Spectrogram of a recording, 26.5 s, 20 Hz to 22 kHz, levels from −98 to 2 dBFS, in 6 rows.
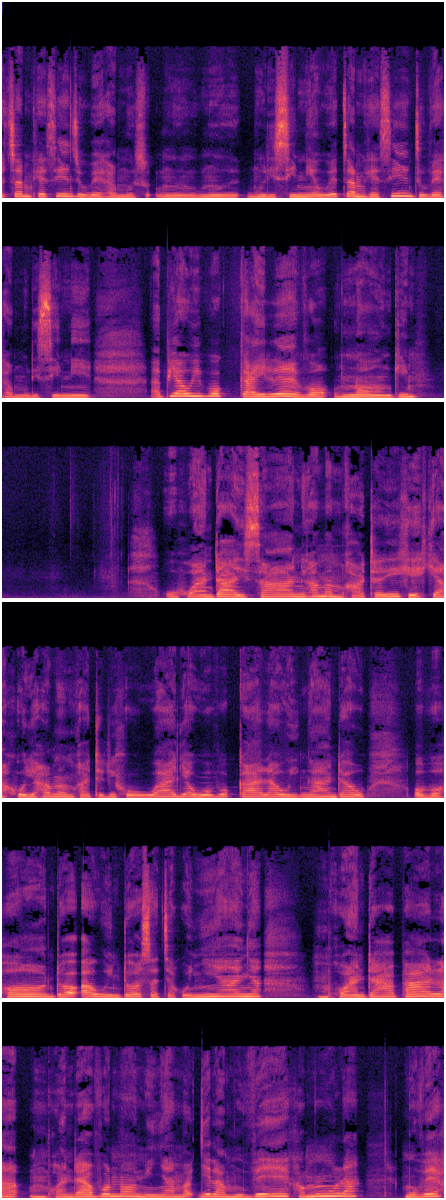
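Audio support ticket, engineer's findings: No audible faults found on listening; speech playback shows nothing to attribute to any component, no fix required.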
